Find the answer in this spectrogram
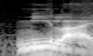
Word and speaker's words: My Lai: My Lai, that's how that's pronounced.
